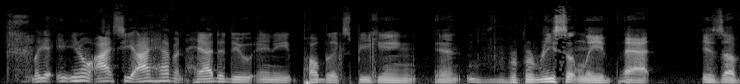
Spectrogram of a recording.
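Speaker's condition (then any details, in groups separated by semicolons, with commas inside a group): Stuttering; works on speaking best, little fear; stutters a lot; prolonged sounds, blocks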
